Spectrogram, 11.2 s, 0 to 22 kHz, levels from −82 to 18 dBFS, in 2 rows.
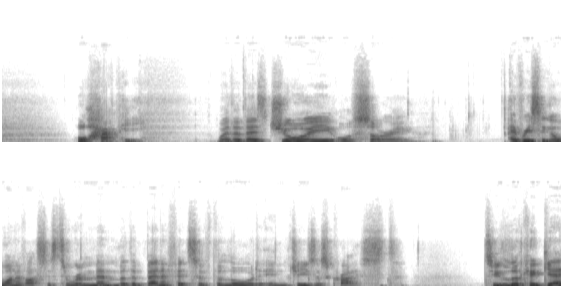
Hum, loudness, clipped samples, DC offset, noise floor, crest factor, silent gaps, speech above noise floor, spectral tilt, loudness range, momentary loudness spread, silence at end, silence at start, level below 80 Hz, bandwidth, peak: none; -18 LUFS; under 0.1%; under 0.1%; -59 dBFS; 16 dB; none; 42 dB; -5 dB/octave; 4 LU; 15 LU; 0 s; 0 s; -64 dBFS; 12 kHz; -2 dBFS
